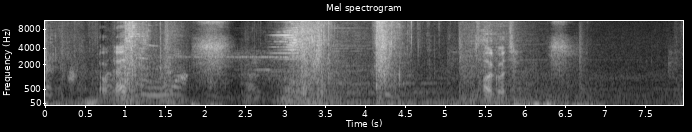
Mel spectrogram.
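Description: Metal weapons clash and clang in a fight.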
